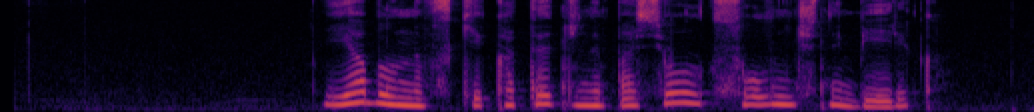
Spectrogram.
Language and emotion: Russian, neutral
